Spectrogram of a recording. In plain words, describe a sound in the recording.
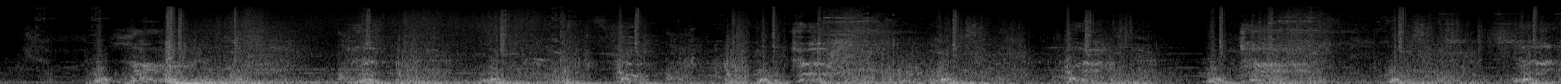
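Magic spells whoosh and crackle as video game characters fight.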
